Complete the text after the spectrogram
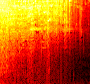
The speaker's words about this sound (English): That was a Churchill Downs Centennial bourbon glass. Yeah, too bad about that. You could probably sell the shards on eBay.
